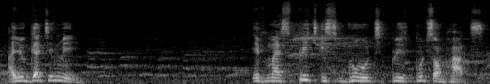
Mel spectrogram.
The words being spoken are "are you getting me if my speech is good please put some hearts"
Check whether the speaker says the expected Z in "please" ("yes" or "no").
no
